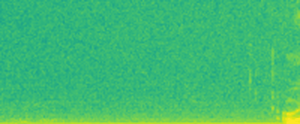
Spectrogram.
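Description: Steady low electrical mains hum in the microphone and sound-system audio, unchanging through the pause.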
